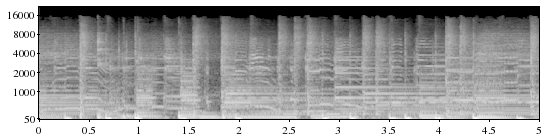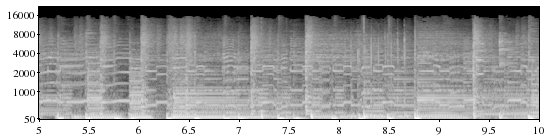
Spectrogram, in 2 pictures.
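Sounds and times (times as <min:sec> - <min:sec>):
bass guitar: 0:00.0 - 0:10.0
drum kit: 0:00.0 - 0:10.0
electric guitar: 0:00.0 - 0:10.0.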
